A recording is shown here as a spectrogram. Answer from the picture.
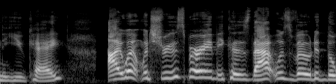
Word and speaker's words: Shrewsbury: Aberystwyth, and also said, "For Shrewsbury, some people pronounce it Shrews, some people use Shrows. I can never remember which one the locals use. Whichever way you pick, you'll probably annoy someone."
